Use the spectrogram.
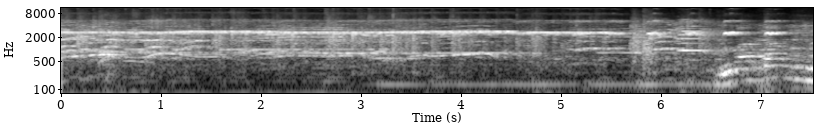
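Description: Wedding guests in a reception hall applaud and cheer loudly, a dense sustained crowd roar with clapping and shouts, a sharp whistle-like tone running through it and voices calling out near the end.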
